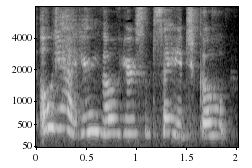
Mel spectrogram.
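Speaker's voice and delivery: high-pitched, matter-of-fact neighbor imitation; breezy neighbor. Neighbor handing over sage, high breezy imitation. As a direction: chirp it as the unfazed neighbor.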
